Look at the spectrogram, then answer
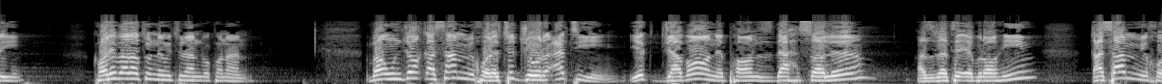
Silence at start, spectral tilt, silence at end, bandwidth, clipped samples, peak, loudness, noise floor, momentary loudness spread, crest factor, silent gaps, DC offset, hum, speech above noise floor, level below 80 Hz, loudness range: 0 s; -4 dB/octave; 0 s; 11 kHz; 2%; 0 dBFS; -7 LUFS; -47 dBFS; 9 LU; 8 dB; none; under 0.1%; none; 39 dB; -36 dBFS; 3 LU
